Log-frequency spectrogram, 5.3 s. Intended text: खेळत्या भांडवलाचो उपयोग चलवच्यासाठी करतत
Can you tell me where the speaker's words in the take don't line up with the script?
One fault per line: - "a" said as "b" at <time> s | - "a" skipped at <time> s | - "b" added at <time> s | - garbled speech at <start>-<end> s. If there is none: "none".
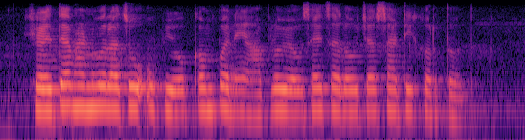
- "कंपन्ये आपलो व्यवसाय" added at 1.9 s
